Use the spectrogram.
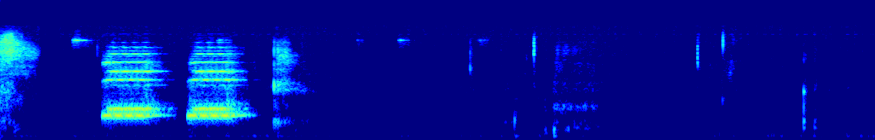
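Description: A phone rings in two strong, trilling bursts, then gives a short third chirp before going quiet. Faint clicks and small handling noises follow, with no clear speech.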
